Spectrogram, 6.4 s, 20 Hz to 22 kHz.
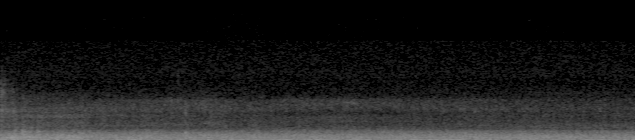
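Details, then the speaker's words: Engine with Autolite 4100 carburetor, vacuum line fully removed: loud airy hiss over an uneven, stumbling, awful-running idle that may stall, demonstrating a large vacuum leak; runs normally once plugged back in. "If you have a really large vacuum leak, and you'll be able to hear this, I'm going to just remove this line in its entirety. The engine probably will die. You can hear the hiss. It's running bad. It's just awful."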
